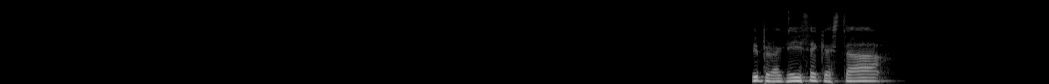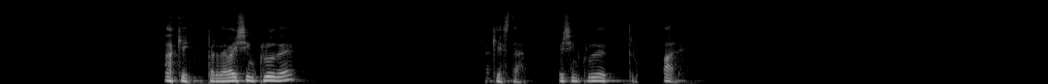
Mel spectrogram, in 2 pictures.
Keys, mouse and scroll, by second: 14.3-15.6 drag, 16.6 click, 17.6 click, 18.9 click.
